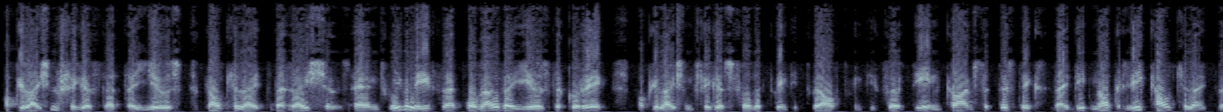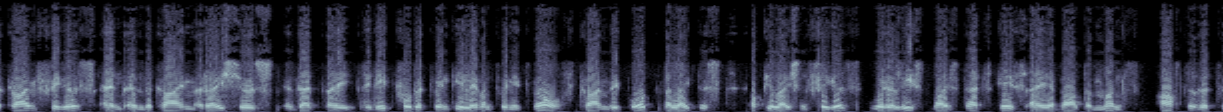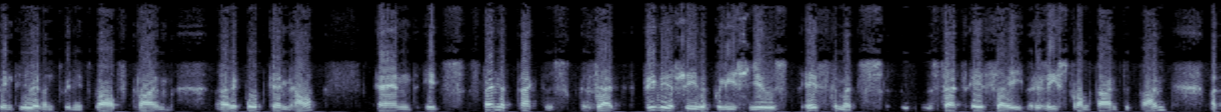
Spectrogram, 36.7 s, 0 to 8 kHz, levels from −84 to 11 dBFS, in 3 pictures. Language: English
